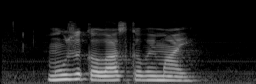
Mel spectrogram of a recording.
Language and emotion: Russian, neutral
